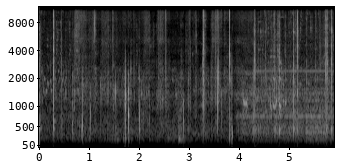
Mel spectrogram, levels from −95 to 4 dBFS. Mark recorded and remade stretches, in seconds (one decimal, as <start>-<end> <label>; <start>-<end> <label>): 0.0-0.8 recorded; 0.8-4.3 remade; 4.3-5.9 recorded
